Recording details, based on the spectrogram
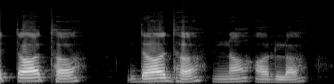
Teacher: जिन वर्णों का उच्चारण ऊपर के दांतों पर जीभ के लगने से होता है उन्हें दंत व्यंजन कहते हैं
